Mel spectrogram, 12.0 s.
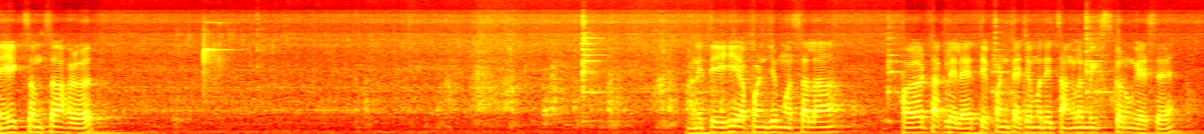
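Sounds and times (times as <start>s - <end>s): onions sizzling in oil: 0.0s - 12.0s
metal spoon clinking against pot: 2.0s - 2.4s, 5.7s - 6.2s
spoon scraping and knocking pot: 5.0s - 6.8s.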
